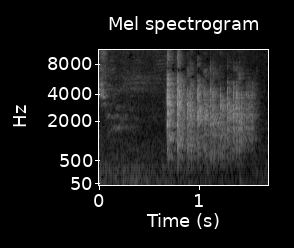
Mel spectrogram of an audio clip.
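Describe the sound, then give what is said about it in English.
A quick clatter of dice tumbling and bouncing across a tabletop for a deception roll in a tabletop role-playing game, starting abruptly and rattling for about a second before settling, with faint low voices murmuring underneath. “You switched dice to make that roll.”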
